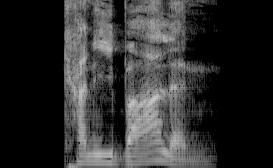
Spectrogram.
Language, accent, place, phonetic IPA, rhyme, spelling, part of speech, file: German, Germany, Berlin, [kaniˈbaːlən], -aːlən, Kannibalen, noun, De-Kannibalen.ogg
- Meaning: 1. genitive singular of Kannibale 2. plural of Kannibale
